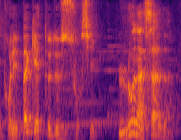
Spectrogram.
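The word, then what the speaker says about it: Lughnasadh: Lunasad. Il ne faut pas prononcer le G.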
